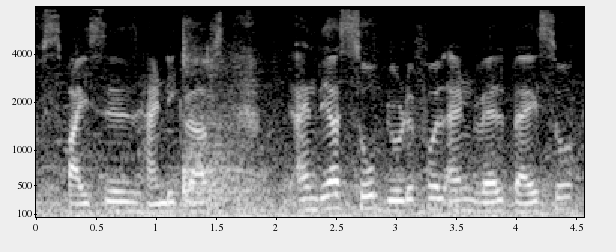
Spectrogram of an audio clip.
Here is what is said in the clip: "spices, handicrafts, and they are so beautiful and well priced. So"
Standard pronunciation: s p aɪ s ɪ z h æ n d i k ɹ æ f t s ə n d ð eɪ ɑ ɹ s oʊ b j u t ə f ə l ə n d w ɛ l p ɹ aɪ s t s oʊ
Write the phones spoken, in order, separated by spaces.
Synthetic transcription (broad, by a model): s p aɪ s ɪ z h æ n d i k ɹ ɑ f t s ə n d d eɪ ɑ ɹ s oʊ b j u t ə f ə l ə n d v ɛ l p aɪ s s oʊ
